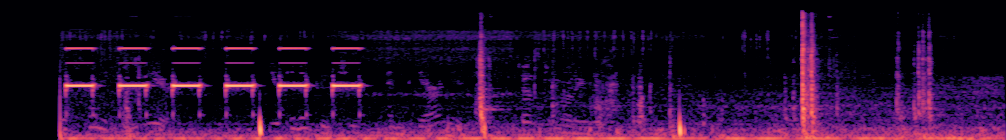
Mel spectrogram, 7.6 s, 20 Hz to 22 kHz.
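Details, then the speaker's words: 2017 Mercedes Sprinter 2500 4x4, 170-inch wheelbase, about 9,990 miles: six quick, evenly spaced high warning beeps, then silence with no cranking or catching; an intermittent no-start that the dealer could not reproduce or diagnose. "just won't start what am I supposed to do what am I supposed to do"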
